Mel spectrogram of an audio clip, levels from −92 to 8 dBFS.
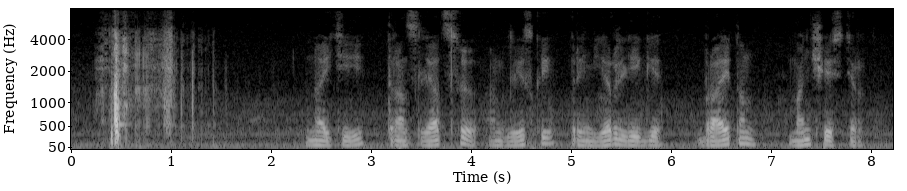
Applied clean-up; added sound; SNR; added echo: none; none; none; none.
